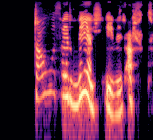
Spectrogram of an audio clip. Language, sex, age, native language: Icelandic, female, 12, Icelandic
